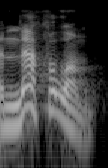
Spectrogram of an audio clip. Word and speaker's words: Nephilim: is Not verse four the Nephilim that's how you say it I believe the Nephilim were on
